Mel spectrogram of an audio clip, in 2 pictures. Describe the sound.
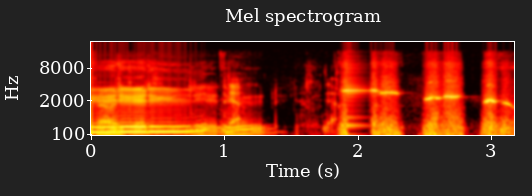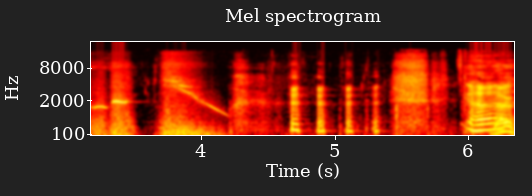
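A person whistles a short, wandering tune of clear, high notes, including a long downward glide. Breathy and voiced sounds break up the whistling, and a voice is heard at the start.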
